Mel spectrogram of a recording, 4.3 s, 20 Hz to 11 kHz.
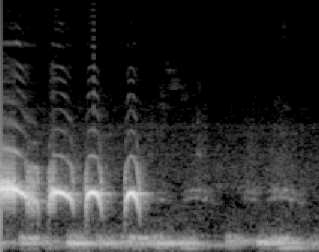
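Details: Tail of a spotted dove's kuk 3 song from Semarang, Indonesia: a sliding coo followed by three short, arched kuk notes roughly half a second apart, then only a low hum remains.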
